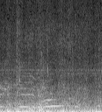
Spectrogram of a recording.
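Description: Wind buffeting the microphone as a small kiddie roller coaster car runs along its track, heard as a steady low rumble. A few short high-pitched squeals come over it in the first half.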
